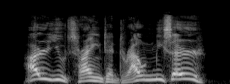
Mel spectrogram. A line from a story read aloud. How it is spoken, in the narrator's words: barked the professor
